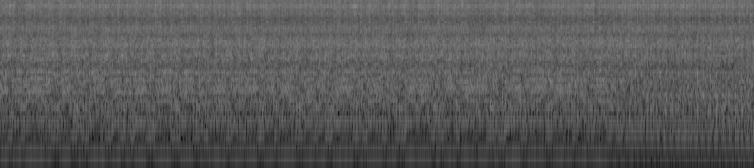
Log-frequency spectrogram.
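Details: Toro two-stroke flapper-type snowblower that hasn't run in a while, after a hard start: raspy, buzzing drone at one speed with a slightly uneven beat; runs roughly, and a carburettor adjustment changed little.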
